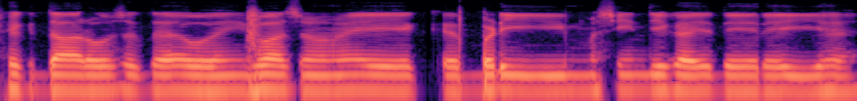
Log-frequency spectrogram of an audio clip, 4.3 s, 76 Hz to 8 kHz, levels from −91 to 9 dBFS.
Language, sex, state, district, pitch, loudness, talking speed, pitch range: Hindi, male, Rajasthan, Bikaner, 125 Hz, -17 LUFS, 195 wpm, 125-130 Hz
